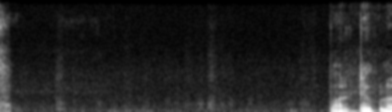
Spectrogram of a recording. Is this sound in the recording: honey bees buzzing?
no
